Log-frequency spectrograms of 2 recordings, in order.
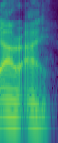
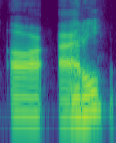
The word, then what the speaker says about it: Ari: It's supposed to be ARI. ARI. Okay. Yeah. We fall into that one of those categories of people who they claim the white man couldn't pronounce ARI. Ari, yeah, so they're like. Yeah. Yeah, and by the time I was born, they didn't change it, so that's how I ended up with.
